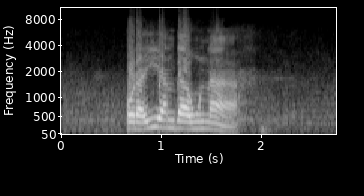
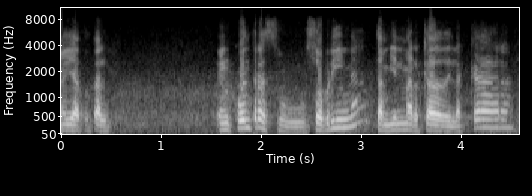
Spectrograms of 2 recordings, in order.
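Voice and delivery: ordinary talk

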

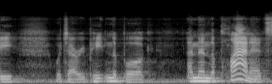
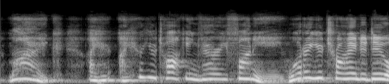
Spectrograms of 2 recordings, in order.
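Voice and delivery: baffled retort; 10 semitones higher, 9 dB louder than usual. Retold or imitated. David's baffled reply, retold.

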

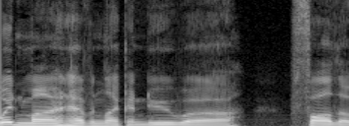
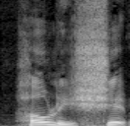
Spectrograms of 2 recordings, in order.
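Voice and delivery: startled exclamation; 8 semitones higher, 3 dB louder than usual. Real, not acted. Sudden surprise during gameplay.

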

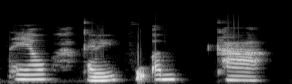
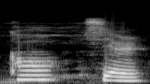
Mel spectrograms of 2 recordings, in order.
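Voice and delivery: slow, separated syllables for learners; careful teacher's slow model; slower than usual. Shown as a demonstration. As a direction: spell it out slowly, beat by beat.

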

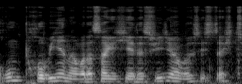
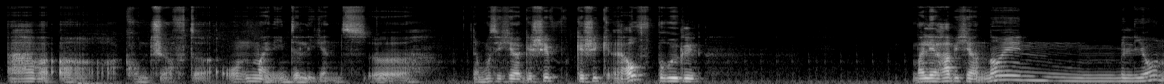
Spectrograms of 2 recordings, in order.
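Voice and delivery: ordinary delivery

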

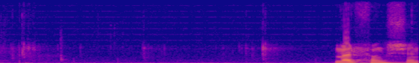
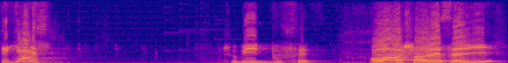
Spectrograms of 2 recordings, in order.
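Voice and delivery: ordinary talk

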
